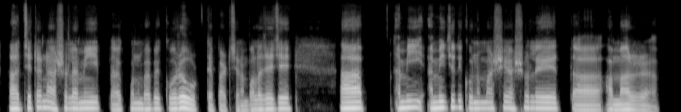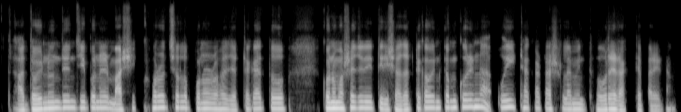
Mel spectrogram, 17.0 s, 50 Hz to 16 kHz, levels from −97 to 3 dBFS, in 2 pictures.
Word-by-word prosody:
আ - - +5 0.2
যেটা 155 +2 0
না 160 - +2
আসলে 150 +2 -2
আমি 150 0 +3 0.3
আ - - -2 0.2
কোনোভাবে 140 0 -1
করেও 145 +2 +6
উঠতে 115 0 -8
পারছি 105 +1 -7
না। - - -5
বলা 125 +1 0
যায় 135 -1 +3
যে, 145 - +4 0.8
আপ 155 0 +7 0.5
আমি, 165 +2 +4 0.2
আমি 155 +2 +6
যদি 170 0 0
কোন 150 0 +1
মাসে 150 +2 -3
আসলে 155 +2 -1 0.5
আ - - +1 0.4
আমার 120 0 +2 0.8
আ - - 0
দৈনন্দিন 150 +5 +3
জীবনের 155 0 0
মাসিক 140 +4 -2
খরচ 160 +1 0
হলো 160 -1 +1
১৫,০০০ 135 -5 0
টাকা। 140 +2 -3
তো, 145 - +1 0.6
কোনো 150 -1 +6
মাসে 150 +2 +2
যদি 160 -1 +2
৩০,০০০ 125 -3 0
টাকাও 160 +2 0
ইনকামও 165 +1 0
করি 180 0 +2
না, - - +1 0.2
ওই 175 - +3 0.2
টাকাটা 150 -3 -5
আসলে 130 +1 -6
আমি 130 - +1 0.2
ধরে 125 +2 +2
রাখতে 110 0 -7
পারি 100 -1 -6
না। - - -10
145 Hz, 170 wpm, -23 LUFS, 130-160 Hz, 0.8 s, আপ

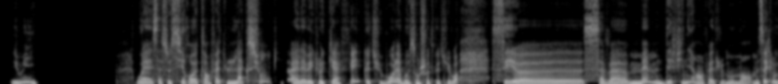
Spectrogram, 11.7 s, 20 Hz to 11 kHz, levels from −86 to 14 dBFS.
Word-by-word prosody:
Et 225 0 +1
oui. 280 +1 +4 1.5
Ouais 240 0 +4
ça 230 -1 -3
se 225 0 -1
sirote, 230 +1 0
en 205 - -1
fait. 245 +6 0
L'action 235 - 0
qui - - -24 0.2
va 195 - +1
aller 200 +2 +2
avec 200 -2 +2
le 205 -2 +3
café 200 - -3
que 250 - +1
tu 230 -2 -8
bois, 210 +8 +1
la 240 - +3
boisson 185 +1 -1
chaude 190 0 -3
que - - -5
tu 190 +2 -5
bois, 210 +4 -1 0.5
c'est, 240 -3 +3
heu, 175 -3 +2
ça 215 - -3
va 185 -2 0
même 215 +6 +3
définir 240 +6 +1
en 190 -3 -2
fait 170 0 -4
le 175 - -7
moment. 165 -3 -5
Mais 175 - -2
c'est 175 - +1
vrai - - -12
que 270 - +1
le 225 - 0
205 Hz, 200 wpm, -22 LUFS, 180-235 Hz, 1.5 s, oui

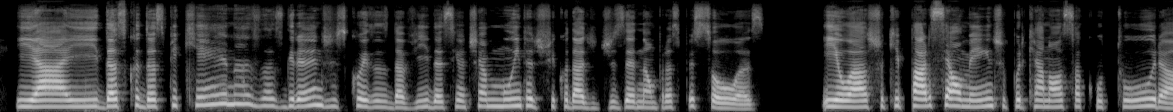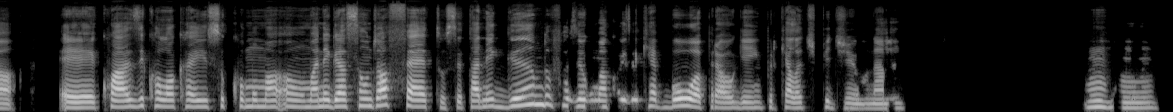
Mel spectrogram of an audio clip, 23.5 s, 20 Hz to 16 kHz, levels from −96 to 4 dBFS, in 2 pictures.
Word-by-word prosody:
e 210 0 +3
aí 210 +1 +5
das 220 +4 +4 0.2
das 215 +1 +1
pequenas 275 +2 -1
às 230 -4 -4
grandes 220 0 -1
coisas 195 -5 -1
da 180 +1 0
vida, 185 +3 -4
assim, 185 +4 -6
eu 195 - -5
tinha 220 +2 -3
muita 225 +2 +1
dificuldade 195 -4 -2
de 160 - -15
dizer 185 +3 -3
não 180 -2 -4
pras 190 +2 -6
pessoas. 155 -10 -1 0.6
E 215 - +3
eu 205 -1 +6
acho 200 +2 +4
que 235 +1 -5
parcialmente 225 -1 +3
porque 215 +1 -5
a 205 - 0
nossa 200 +1 -2
cultura, 200 -4 -1 0.4
eh, 180 0 +3
quase 210 +2 +3
coloca 210 -2 -1
isso 205 +2 -3
como 215 -1 -4
uma 205 0 -1
uma 200 0 0
negação 215 +2 +1
de 245 - 0
afeto, 210 -8 +2
você 175 - -9
está 195 +3 0
negando 235 +8 +1
fazer 230 -3 -3
alguma 205 -2 -2
coisa 430 - -5
que - - -9
é 225 - 0
boa 215 +3 +4
pra 185 -2 -4
alguém 175 +1 -4
porque 195 +1 -11
ela 170 -1 -1
te 175 - -18
pediu, 160 -5 -8
né. 150 0 -4 2.0
Uhum. 175 -3 -5
210 Hz, 145 wpm, -24 LUFS, 190-225 Hz, 2.0 s, eu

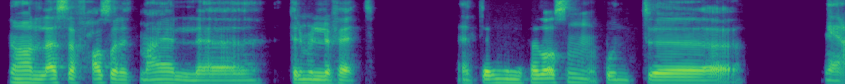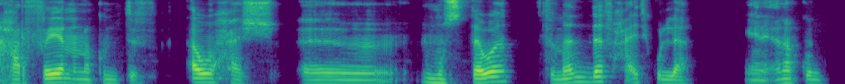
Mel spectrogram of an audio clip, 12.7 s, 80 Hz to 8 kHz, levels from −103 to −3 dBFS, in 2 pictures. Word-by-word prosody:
آه 140 -1 +2
للأسف 135 +1 +4
حصلت 125 -3 +1
معايا 130 +2 -2
ال 115 -3 -5 0.6
التيرم 130 0 -4
اللي 125 -1 +2
فات، - - -2 0.7
التيرم 115 +5 0
اللي 130 -1 -4
فات 140 - +2
أصلًا 145 0 +2
كنت 120 -2 -8 1.3
يعني - - -1
حرفيًا 150 +2 +3
أنا 130 -4 -5
كنت 125 -1 -10
في - - -12 0.3
أوحش 145 -6 +2
آآ، 120 -1 -5 0.2
مستوى 140 +4 +6 0.2
في 135 - -12
مادة 165 +6 0
في 180 - -8
حياتي - - -6
كلها، 125 -3 -5 0.4
يعني 115 -1 -7
أنا 140 - -2
كنت 130 -3 -11
130 Hz, 135 wpm, -26 LUFS, 120-140 Hz, 1.3 s, مستوى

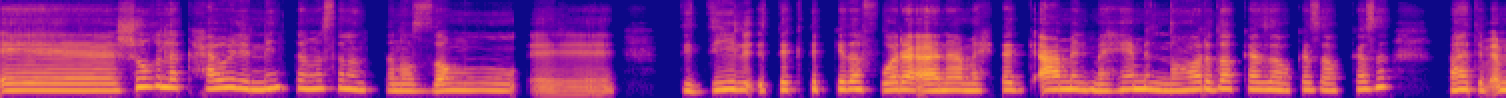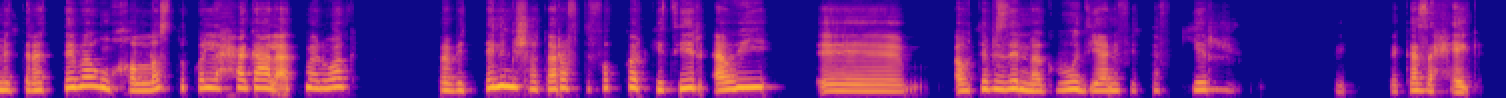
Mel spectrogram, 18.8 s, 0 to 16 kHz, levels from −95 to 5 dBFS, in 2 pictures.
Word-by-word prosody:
آآ 220 0 +1
شُغلك 315 +5 +1
حاول 280 +3 +1
إن 260 -3 +1
أنت 290 0 -2
مثلًا 275 -2 -1
تنظَمُه 215 +1 -3
آآ 100 +4 -8 0.4
تدّي 230 +6 0
ل - - -1
تكتب 240 +4 -4
كده 260 0 +3
في 255 - -13
ورقة 235 -3 +8
أنا 230 +1 +3
محتاج 225 +1 -3
أعمل 250 +1 +6
مهام 240 +4 +1
النهاردة 250 +3 +1
كذا 250 -3 0
وكذا 230 0 -4
وكذا، 255 +8 -3 0.4
فهتبقى 240 0 +1
مترتّبة، 235 +8 +1
وخلصت 260 -1 -1
كل 295 -1 0
حاجة 295 +1 +1
على 290 -1 +6
أكمل 295 -3 -1
وجه، 330 +3 -1 0.5
فبالتالي 230 +9 +3
مش 330 -5 +4
هتعرف 270 +3 0
تفكر 295 +3 -3
كتير 290 +1 0
اوي، 310 +7 +4 0.3
آآ 200 -1 -2 0.3
أو 210 - +2
تبذل 260 +2 +1
مجهود 220 +3 -1
يعني 215 0 -1
في 215 - -22
التفكير 235 +1 -9 0.6
ف - - -17 0.3
في 195 - -14
كذا 220 +1 -2
حاجة. 175 -3 -3
240 Hz, 150 wpm, -22 LUFS, 220-275 Hz, 0.6 s, ورقة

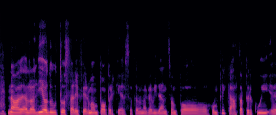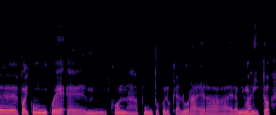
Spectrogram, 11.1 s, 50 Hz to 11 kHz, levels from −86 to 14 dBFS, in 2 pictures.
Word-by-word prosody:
No, 165 - +8
beh, 155 -1 +6
allora 160 -1 +5
lì 170 +5 +8
ho 190 - +11
dovuto 170 0 +4
stare 155 -1 +1
ferma 155 -1 +2
un 155 0 0
po' 155 -1 +1
perché - - -7
è - - -12
stata 135 - -9
una 145 +1 -3
gravidanza 145 -1 -4
un 150 - -2
po' 145 0 -2
complicata, 170 - -3
per 165 +2 -3
cui, 305 +5 +1
uhm, 140 -2 0
poi 145 -5 0
comunque, 155 0 +1
ehm, 75 - -8
con 135 -7 -3
appunto 125 +2 -7
quello 130 0 -7
che 130 - -14
allora 135 -1 -6
era 130 - -10
era 135 - -8
mio 145 +4 -1
marito, 190 - -2
145 Hz, 180 wpm, -29 LUFS, 130-160 Hz, -, ho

